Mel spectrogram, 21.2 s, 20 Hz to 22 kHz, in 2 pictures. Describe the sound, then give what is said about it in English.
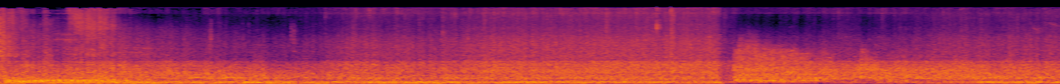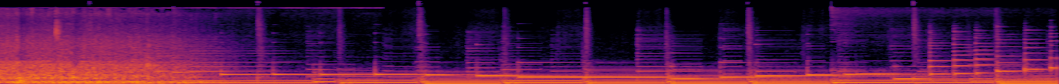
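Trailer audio for Identity, a 2003 neo-noir slasher film: deep rolling thunder and rain rumble through the first half, then give way to sparse, ringing tonal music with distinct notes carrying on to the end. “Alright guys, that was the trailer for Identity. Identity is a 2003 American neo-noir slasher film.”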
